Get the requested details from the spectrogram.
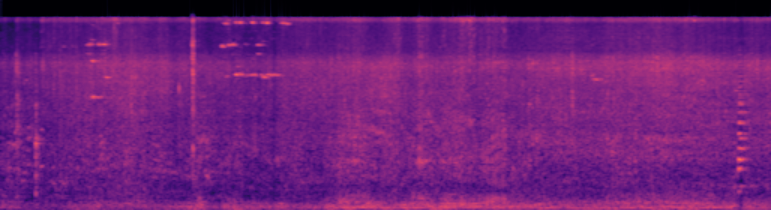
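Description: A motorbike engine hums past close by.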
